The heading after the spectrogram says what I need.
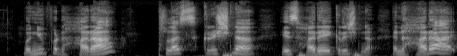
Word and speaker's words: Krishna: Bhagwan ko, it doesn't, because people in North India say Krishna. In Gujarat, they say Krishna. The actual pronunciation is Krishna.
